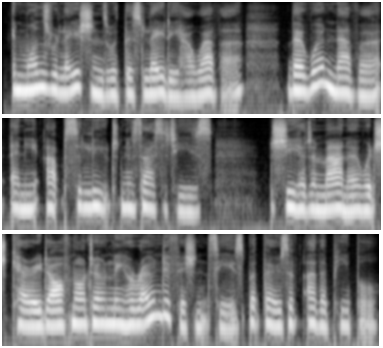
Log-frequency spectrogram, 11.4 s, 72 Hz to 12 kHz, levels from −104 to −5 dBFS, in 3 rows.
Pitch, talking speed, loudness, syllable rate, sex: 195 Hz, 160 wpm, -19 LUFS, 5.6 syllables/s, female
